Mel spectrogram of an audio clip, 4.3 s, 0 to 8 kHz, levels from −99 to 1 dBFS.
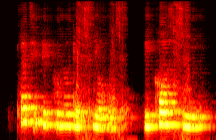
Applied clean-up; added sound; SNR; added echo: neural separator model SepFormer DNS4.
